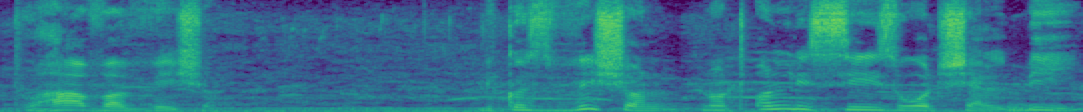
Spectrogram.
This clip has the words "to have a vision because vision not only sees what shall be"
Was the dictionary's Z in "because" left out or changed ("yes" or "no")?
no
